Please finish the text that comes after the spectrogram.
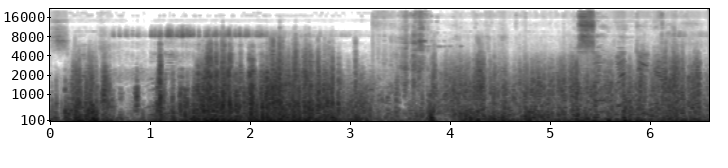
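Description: Strong wind at Hawaii's Big Island volcano national park buffets the microphone with loud, continuous rumbling gusts while people talk over it.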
